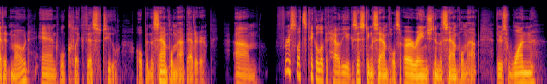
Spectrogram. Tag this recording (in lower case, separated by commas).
speech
